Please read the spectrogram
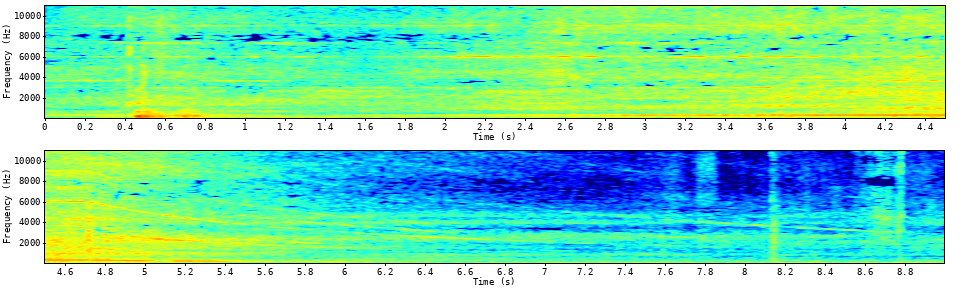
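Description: Electric blower forcing air through a swimming pool's main drain line to blow the water out for winterizing: a steady motor whine over rushing air, with a short knock about half a second in. About five seconds in the blower is switched off, and its pitch falls as the motor spins down.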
